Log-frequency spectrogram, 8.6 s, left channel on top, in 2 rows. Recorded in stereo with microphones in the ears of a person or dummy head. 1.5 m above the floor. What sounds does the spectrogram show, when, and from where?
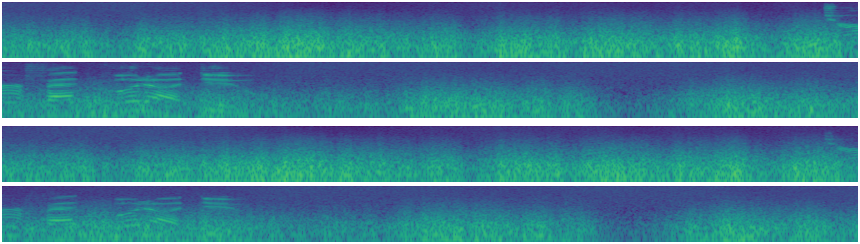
4.1 s a man speaking: 90° left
